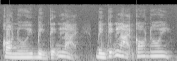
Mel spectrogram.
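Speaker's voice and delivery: usual speaking voice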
